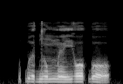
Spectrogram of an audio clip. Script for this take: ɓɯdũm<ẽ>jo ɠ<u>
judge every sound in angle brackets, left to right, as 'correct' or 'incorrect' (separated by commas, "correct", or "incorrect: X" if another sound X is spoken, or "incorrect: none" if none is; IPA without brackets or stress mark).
correct, incorrect: o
